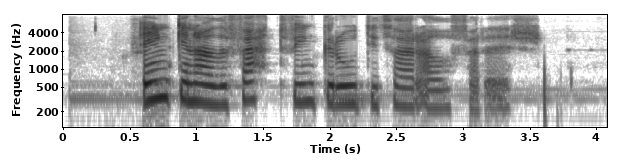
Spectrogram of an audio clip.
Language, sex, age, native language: Icelandic, female, 13, Icelandic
